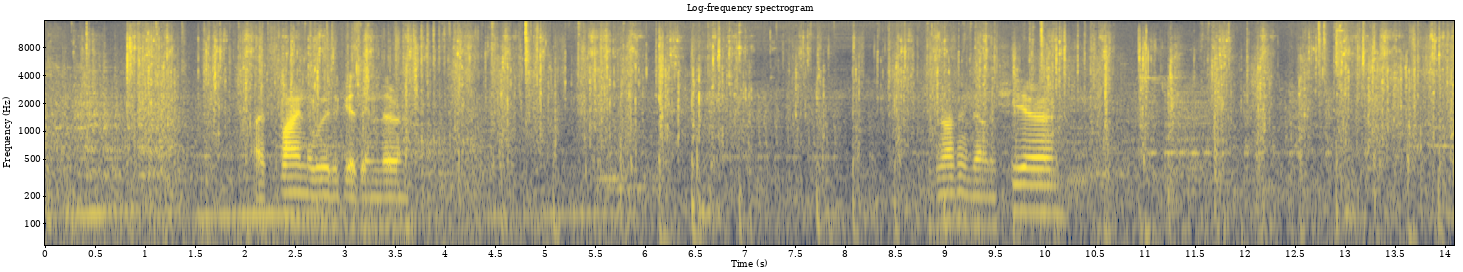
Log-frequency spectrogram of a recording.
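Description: Heavy footsteps crunch over debris.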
